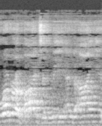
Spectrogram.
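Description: A man speaking, reading scripture aloud.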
